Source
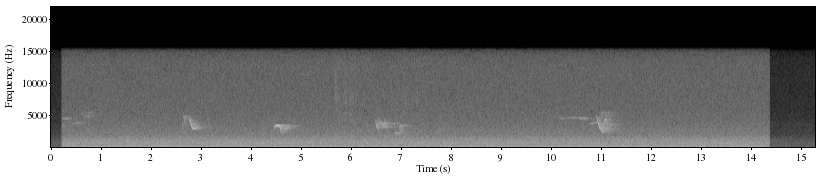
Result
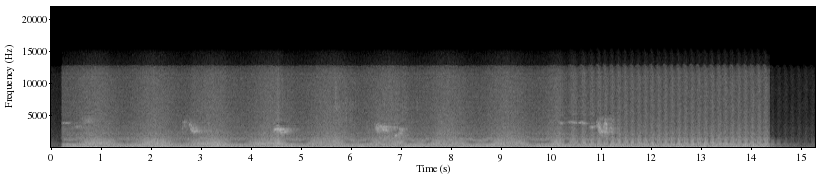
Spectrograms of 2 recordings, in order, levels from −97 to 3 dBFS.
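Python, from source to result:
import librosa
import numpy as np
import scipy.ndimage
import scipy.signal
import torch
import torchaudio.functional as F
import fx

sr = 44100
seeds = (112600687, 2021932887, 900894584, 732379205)

y = fx.echo_bbd(x, sr, ms=122, stages=1024, feedback_pct=68, wet_db=-13.5)
y = fx.rotary_switch(y, sr, hz=0.85, then_hz=7.5, switch_at_s=9.95)
y = fx.formant_shift(y, sr, semitones=-3)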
